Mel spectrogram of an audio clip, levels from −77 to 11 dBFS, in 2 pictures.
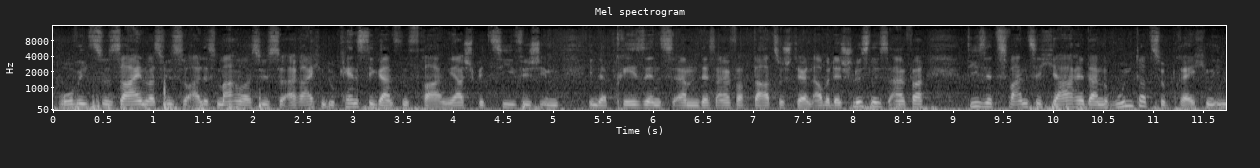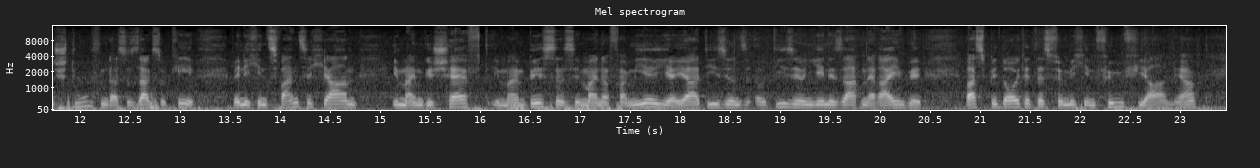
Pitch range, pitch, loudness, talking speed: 120-145 Hz, 130 Hz, -22 LUFS, 195 wpm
